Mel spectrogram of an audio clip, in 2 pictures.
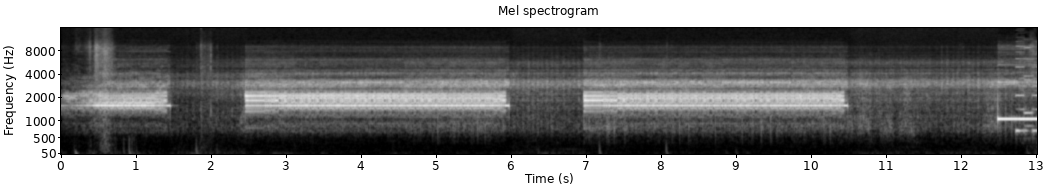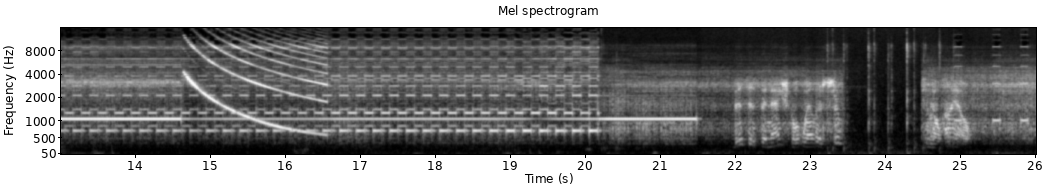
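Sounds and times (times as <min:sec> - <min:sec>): radio static: 0:18.8 - 0:23.5, 0:24.5 - 0:26.0.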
